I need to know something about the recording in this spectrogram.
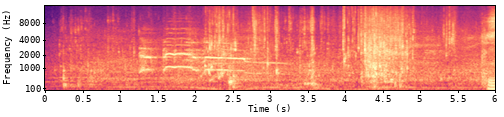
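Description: A rooster crows once, a call of about two seconds starting just over a second in. Water splashes and gurgles as a plastic watering can is dipped into a water tub and filled, loudest about four seconds in.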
